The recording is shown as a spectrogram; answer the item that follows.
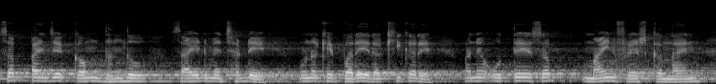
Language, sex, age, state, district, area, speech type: Sindhi, male, 18-30, Gujarat, Junagadh, rural, spontaneous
